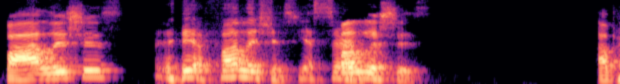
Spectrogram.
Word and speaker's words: Pholicious: it with uh, fa, so you're like fa, but then just take out the grunt, and so fa. pho. There you go. There you Oh, go. Pholicious? Yeah, falicious. Yes, sir. Pholicious.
